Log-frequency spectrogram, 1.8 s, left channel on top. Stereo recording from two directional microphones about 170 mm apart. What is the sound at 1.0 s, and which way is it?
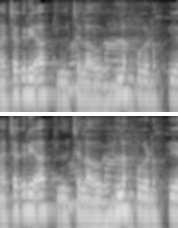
Speech, 50° right (ahead or behind).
